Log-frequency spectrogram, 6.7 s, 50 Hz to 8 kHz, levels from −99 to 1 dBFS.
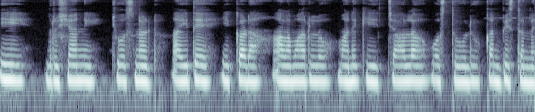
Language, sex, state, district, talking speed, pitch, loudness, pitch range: Telugu, female, Andhra Pradesh, Chittoor, 90 wpm, 205 Hz, -14 LUFS, 205-210 Hz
